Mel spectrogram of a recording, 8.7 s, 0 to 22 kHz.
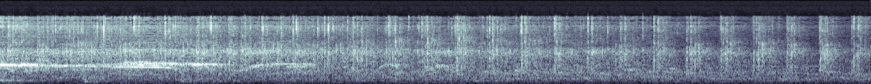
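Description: Steady applause from a Model United Nations conference audience at NISSMUN 2025 in Nigeria, a full hall clapping at moderate distance that thins gradually toward the end, with a faint voice briefly audible early on.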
